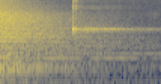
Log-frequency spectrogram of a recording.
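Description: Cantonese opera accompaniment dying away after a loud struck chord just before, its ringing tail fading steadily. About a second in, a single high, ringing strike of a small percussion instrument sounds once and fades slowly.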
